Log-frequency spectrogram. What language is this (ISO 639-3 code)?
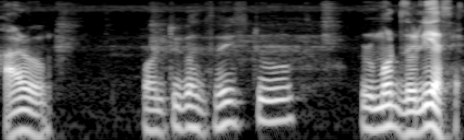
asm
